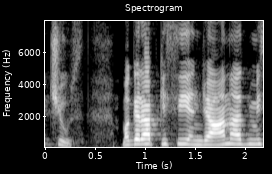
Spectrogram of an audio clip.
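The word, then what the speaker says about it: tschüss: इसको देखिए क्या है, चूस का उच्चारण है चूसना, जैसे हिंदी में हम लोग बोलते हैं चूस, एकदम ऐसा ही। इसको ना तो ज बोलना है ना जो बोलना है, इसको चूस बोलना है, चूस।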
